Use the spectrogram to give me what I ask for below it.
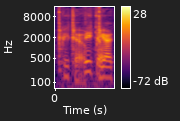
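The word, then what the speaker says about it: pitot: yep looks clear uh pilot tube P French p o t you don't pronounce the last T oh I'm sorry you're right PTO air speed indicator make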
